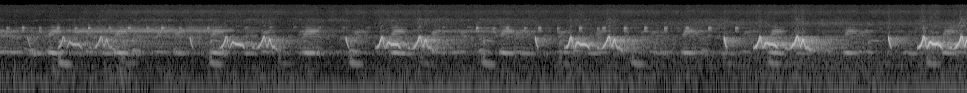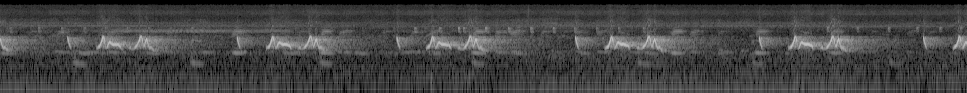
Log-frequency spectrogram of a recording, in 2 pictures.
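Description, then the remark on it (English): A whippoorwill calls over and over in a steady, rhythmic series of clear, whistled three-part phrases, each repeated about every second and a half, with faint night insects in the background. “That's the whippoorwill.”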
